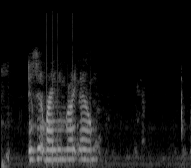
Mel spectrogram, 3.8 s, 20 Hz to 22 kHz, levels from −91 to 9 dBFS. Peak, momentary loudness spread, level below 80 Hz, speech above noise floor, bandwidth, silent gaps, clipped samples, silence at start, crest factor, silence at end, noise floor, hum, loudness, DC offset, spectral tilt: -14 dBFS; 23 LU; -66 dBFS; 36 dB; 15 kHz; none; under 0.1%; 0.05 s; 24 dB; 0.15 s; -68 dBFS; none; -33 LUFS; under 0.1%; -5.5 dB/octave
